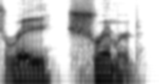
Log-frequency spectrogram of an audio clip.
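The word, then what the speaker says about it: Rae Sremmurd: That's wrong. It's Ray Shrimmered. – Well, that was close it's enough. – It's ear drummers backwards.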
